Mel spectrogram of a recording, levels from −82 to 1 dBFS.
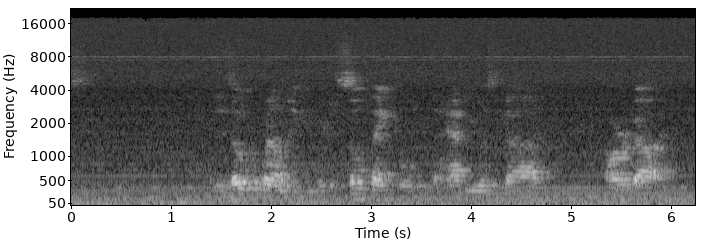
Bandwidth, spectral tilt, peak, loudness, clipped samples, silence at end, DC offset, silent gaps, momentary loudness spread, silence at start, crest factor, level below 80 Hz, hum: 18 kHz; -4.5 dB/octave; -10 dBFS; -28 LUFS; under 0.1%; 0 s; under 0.1%; none; 11 LU; 0 s; 18 dB; -40 dBFS; 60 Hz at -45 dBFS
